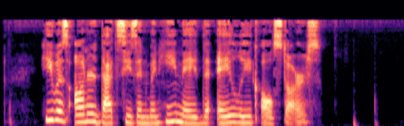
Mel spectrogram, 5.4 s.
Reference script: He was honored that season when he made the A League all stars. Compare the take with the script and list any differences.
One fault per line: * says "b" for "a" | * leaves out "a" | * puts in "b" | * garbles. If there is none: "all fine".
all fine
